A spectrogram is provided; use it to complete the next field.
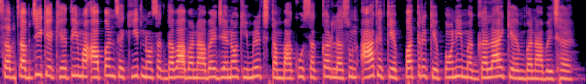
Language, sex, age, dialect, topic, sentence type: Maithili, male, 18-24, Angika, agriculture, question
